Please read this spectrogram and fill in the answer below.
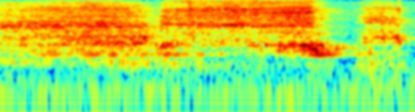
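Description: Felt-tip marker drawing a long line across a white board, a steady scratchy squeak that lasts most of the two seconds.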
